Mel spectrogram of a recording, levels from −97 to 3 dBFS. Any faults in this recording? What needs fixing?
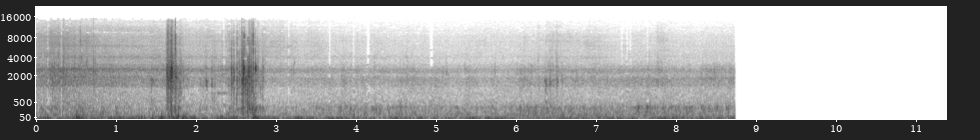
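At 8.73 s the audio drops out to silence and stays there to the end, about 2.65 s of silence with no room tone. This is an audio dropout to silence, likely from the input being lost while recording continued. Re-record or replace that tail. Secure connections and monitor input levels throughout capture to prevent this.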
